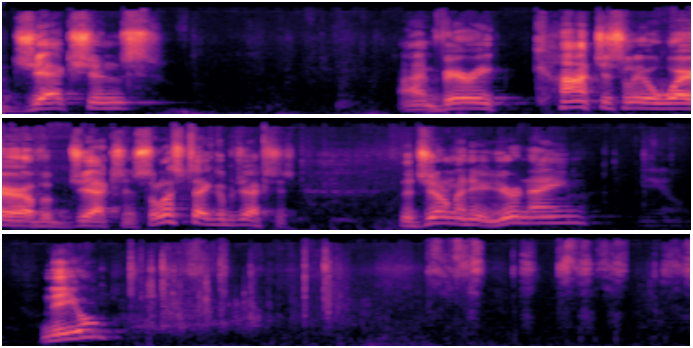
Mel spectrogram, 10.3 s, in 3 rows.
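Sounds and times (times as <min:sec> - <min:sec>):
speech: 0:00.0 - 0:00.8, 0:02.0 - 0:06.5, 0:07.1 - 0:07.8
writing on a flip chart: 0:09.0 - 0:10.3.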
